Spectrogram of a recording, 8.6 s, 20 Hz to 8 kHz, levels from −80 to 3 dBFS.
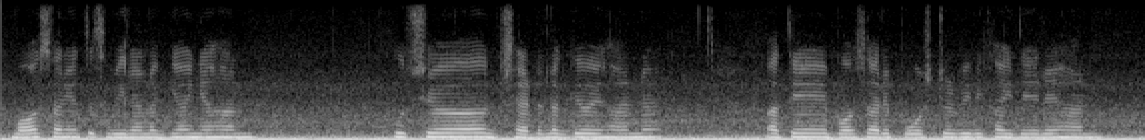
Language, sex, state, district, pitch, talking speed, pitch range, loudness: Punjabi, female, Punjab, Fazilka, 100 Hz, 140 wpm, 95-105 Hz, -13 LUFS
